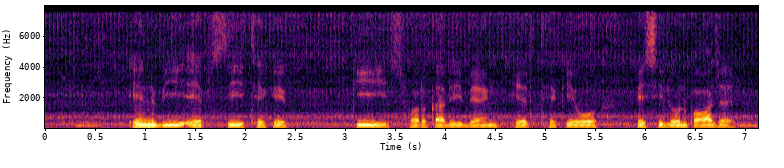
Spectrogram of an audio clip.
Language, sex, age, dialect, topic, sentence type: Bengali, male, 18-24, Standard Colloquial, banking, question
